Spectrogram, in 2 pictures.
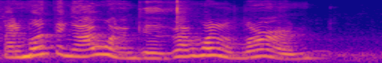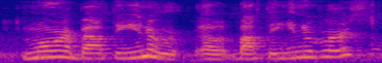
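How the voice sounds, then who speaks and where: A middle-aged woman hosting a casual livestream at home, chatting slowly while eating and savoring each bite with hums. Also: a little high, slight background noise. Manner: slow and relaxed, savoring food with hums. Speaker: livestream host.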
